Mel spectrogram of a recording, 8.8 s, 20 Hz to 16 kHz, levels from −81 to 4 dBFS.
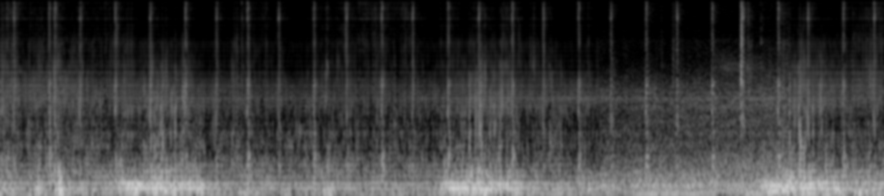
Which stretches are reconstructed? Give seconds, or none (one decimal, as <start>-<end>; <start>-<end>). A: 0.0-6.0; 7.9-8.8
